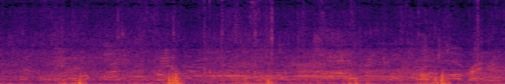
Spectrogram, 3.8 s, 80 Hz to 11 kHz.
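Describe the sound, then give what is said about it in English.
Running footsteps from a runner at the start of a 5K race in Philadelphia, a few dull thuds at an even stride over a steady wind-like rush. “We just started our 5K run, and I am here running.”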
